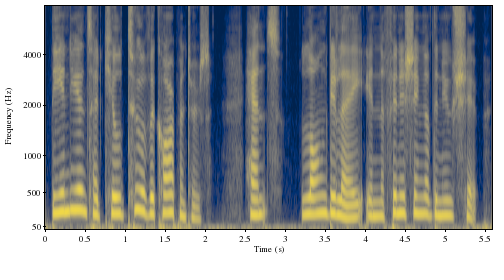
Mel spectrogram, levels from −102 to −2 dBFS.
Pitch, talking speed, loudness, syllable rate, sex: 210 Hz, 195 wpm, -16 LUFS, 5.7 syllables/s, female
